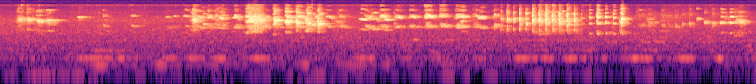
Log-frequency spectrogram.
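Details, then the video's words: Pet lovebirds of different kinds, with babies: high, thin chirps and twittering bursts come and go, rising to a busy chatter in places, over a faint low hum. "Love bird beautiful kinds and babies"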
